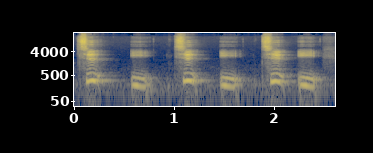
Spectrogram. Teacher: 즈이 발음할 때는 즈를 발음한 후에 그냥 밑으로 뚝 떨어뜨리기만 하면 이 소리를 낼 수 있습니다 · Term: 구개음화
